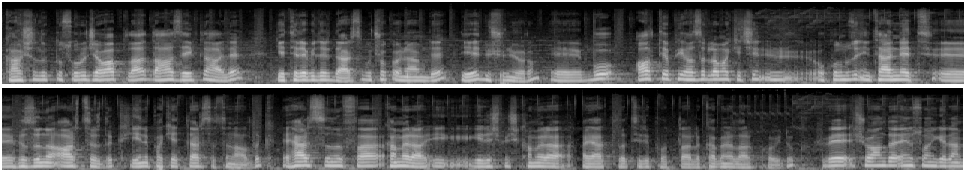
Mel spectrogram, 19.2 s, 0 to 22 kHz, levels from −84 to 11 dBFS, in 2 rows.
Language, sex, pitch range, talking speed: Turkish, male, 115-155 Hz, 125 wpm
